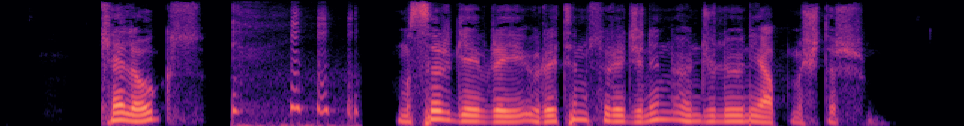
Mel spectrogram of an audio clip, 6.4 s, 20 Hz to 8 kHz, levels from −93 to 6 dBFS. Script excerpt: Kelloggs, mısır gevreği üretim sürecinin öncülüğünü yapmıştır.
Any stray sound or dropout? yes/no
yes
